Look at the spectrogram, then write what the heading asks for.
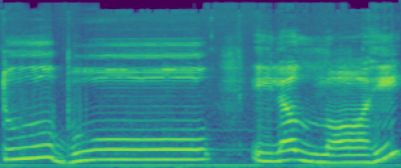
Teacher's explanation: لفظ اللہ کو پر پڑھنا ہے کیونکہ لفظ اللہ سے پہلے زبر ہے۔ اگر لفظ اللہ سے پہلے زبر اور پیش ہو تو لفظ اللہ پر پڑھا جاتا ہے، اگر لفظ اللہ سے پہلے زیر ہو تو لفظ اللہ کو باریک پڑھا جاتا ہے۔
